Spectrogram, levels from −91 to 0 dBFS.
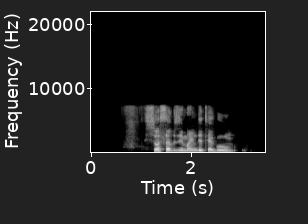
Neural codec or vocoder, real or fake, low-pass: codec, 16 kHz, 4 kbps, X-Codec, HuBERT features, trained on balanced general audio; fake; 7.2 kHz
